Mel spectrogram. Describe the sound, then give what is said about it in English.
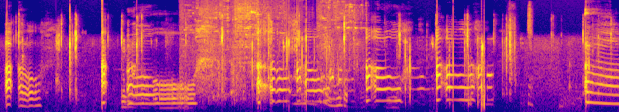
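A lamp is knocked over and shatters in a bright burst of breaking noise partway through, surrounded by clicking, tonal electronic tones and voice-like sounds. “Uh-oh, that's a lamp.”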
